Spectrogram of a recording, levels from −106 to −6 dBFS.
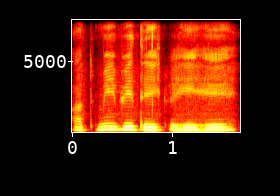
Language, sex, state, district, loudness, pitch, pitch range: Hindi, female, Arunachal Pradesh, Papum Pare, -13 LUFS, 195 Hz, 185-210 Hz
